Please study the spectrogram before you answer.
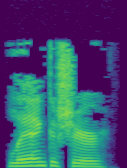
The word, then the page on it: lancashire: British English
